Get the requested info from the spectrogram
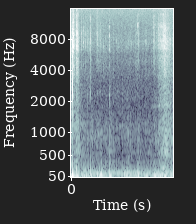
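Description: Soft, irregular knocks and crumbling of soil as gloved hands break Jerusalem artichoke tubers off a freshly dug root clump, over a low background rumble.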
